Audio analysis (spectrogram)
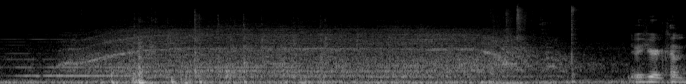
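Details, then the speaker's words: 2023 Salem Cruise Lite 273QBXL travel trailer slide-out operated by its switch, moved partway rather than fully: electric motor hum rises to a steady whine, holds evenly for several seconds, then winds down as the slide stops; normal operation. "I'm just going to move this in a little bit right now I'm not going to do it fully just so I can kind of show you what it sounds like when it play extends"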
